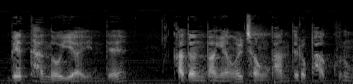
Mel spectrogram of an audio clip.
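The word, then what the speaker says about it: μετάνοια: 근원적인 변화를 담고 있습니다 헬라어 발음으로 메타노이아 있데 가던 방향을 정반대로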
